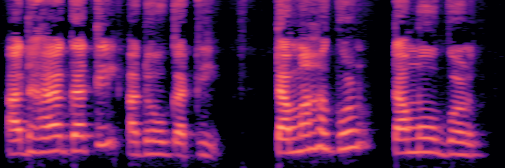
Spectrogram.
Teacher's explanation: विसर्ग लगा हुआ है, विसर्ग प्लस ग हो तब भी ओ हो जाएगा। अभी आपने यहाँ पे पढ़ा था ना कि किसी भी वर्ग का तीसरा, चौथा और पांचवा वर्ण हो, तो ये वर्ग का तीसरा वर्ण है ग, तो विसर्ग प्लस ग है, तो इसका भी ओ हो जाएगा। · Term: विसर्ग का ओ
